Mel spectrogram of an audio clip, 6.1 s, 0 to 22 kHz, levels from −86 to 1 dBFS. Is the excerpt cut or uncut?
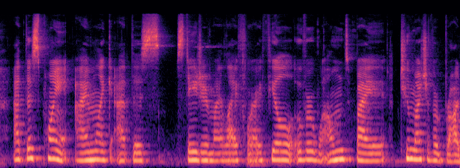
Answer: cut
